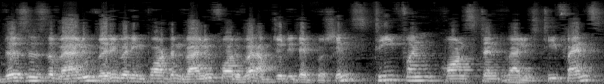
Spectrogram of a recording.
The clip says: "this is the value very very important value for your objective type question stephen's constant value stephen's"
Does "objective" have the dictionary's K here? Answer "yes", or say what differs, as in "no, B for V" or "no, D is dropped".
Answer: no, K is dropped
